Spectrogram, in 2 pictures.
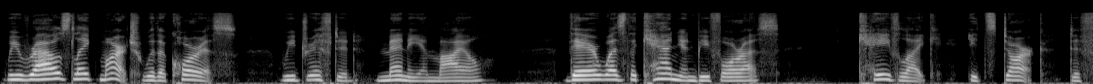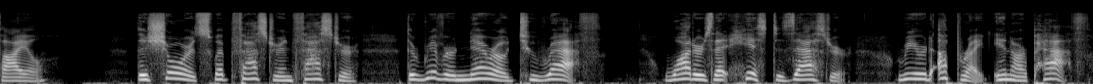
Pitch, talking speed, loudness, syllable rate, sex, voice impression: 205 Hz, 115 wpm, -18 LUFS, 3.8 syllables/s, female, feminine, adult-like, slightly thick, tensed, slightly hard, slightly muffled, slightly intellectual, friendly, reassuring, elegant, slightly lively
